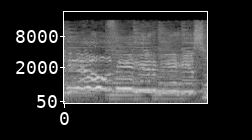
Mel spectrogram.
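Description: Soprano and mezzo-soprano singing a modinha duet in two parts, both with a wide vibrato, over a basso continuo of spinet and guitar playing sustained bass notes.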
